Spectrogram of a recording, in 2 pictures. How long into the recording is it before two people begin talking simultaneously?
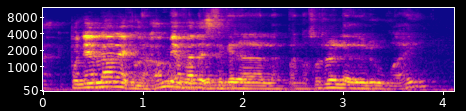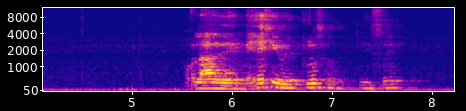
1 s

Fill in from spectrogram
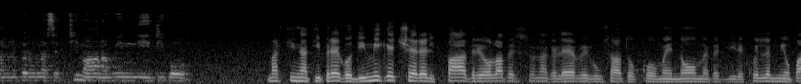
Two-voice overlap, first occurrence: none

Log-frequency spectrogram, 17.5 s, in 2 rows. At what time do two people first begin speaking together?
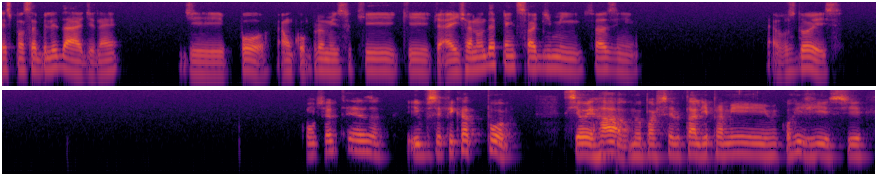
none

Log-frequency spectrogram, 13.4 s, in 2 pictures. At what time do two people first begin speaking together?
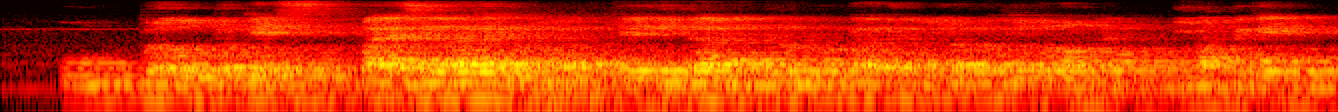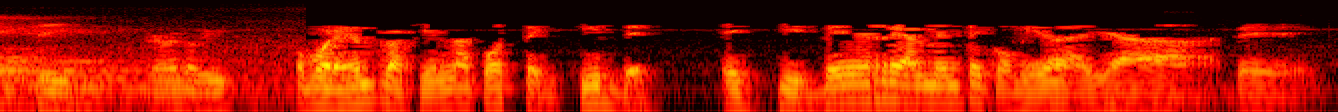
none

